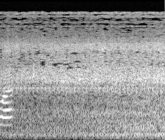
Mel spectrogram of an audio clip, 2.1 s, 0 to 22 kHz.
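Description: Toshiba belt-driven electric air compressor running with a quiet, steady low hum that grows gradually louder, having cut in as the tank pressure dropped below about 7 kg/cm².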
